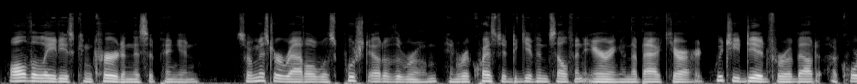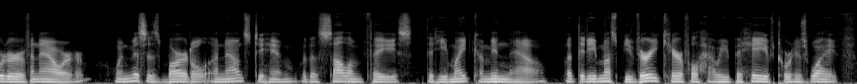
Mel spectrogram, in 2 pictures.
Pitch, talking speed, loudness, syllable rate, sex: 125 Hz, 230 wpm, -18 LUFS, 5.6 syllables/s, male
